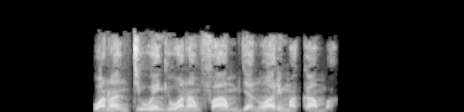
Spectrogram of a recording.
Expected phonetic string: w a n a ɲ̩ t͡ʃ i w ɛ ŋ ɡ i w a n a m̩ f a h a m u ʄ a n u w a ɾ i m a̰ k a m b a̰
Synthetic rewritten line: w a n a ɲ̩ t͡ʃ i w ɛ ŋ ɡ i w a n a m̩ f a h a m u ʄ a n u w a ɾ i m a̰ k a m b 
